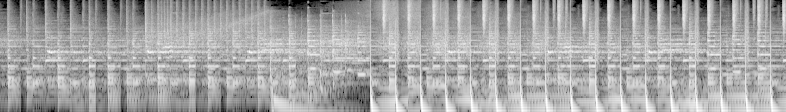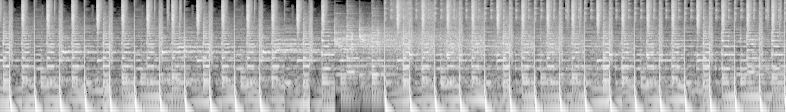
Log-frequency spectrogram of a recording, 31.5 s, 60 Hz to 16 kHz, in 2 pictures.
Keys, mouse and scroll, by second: 12.9-16.8 drag, 17.2 space, 17.3 click, 17.7 space, 18.5 click, 19.3 Left, 20.2 Left, 20.8 click, 21.3 space, 21.4 click, 21.8 space, 22.9 click, 24.5 Up, 25.9-27.9 drag, 27.9 alt+scroll up 1, 28.6-31.4 drag.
